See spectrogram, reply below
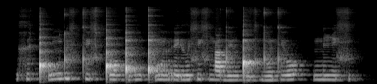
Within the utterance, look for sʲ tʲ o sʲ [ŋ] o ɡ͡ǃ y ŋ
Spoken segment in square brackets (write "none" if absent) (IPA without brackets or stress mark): ǃ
